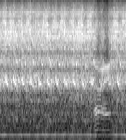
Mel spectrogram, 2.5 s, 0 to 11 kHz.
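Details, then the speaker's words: 2015 Jeep Patriot with almost 250,000 miles, towed in frozen and cold, weak battery on a charger. The starter turns the engine over at normal speed but it never catches. Cranking sounds normal, with no sign of a broken timing chain; crank, no start. "that's good so that's what it sounds like yea so even though we just cranked it that little bit uh observation is it sounds normal it doesn't sound like you know broken timing chain or anything"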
